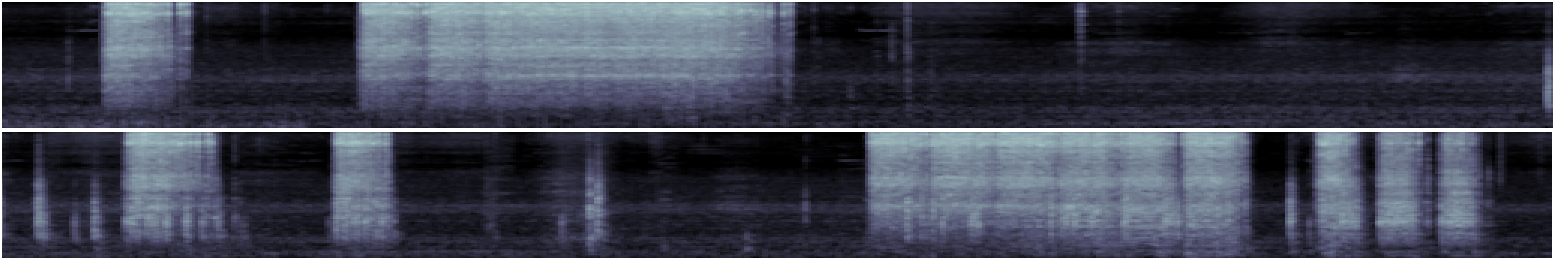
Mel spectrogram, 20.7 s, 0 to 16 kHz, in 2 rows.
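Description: Ratchet with a long extension working radiator bolts on a 2006 Ford F150 with the 5.4 engine: several bursts of loud rapid clicking, close by, separated by quieter stretches and a few single clicks.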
